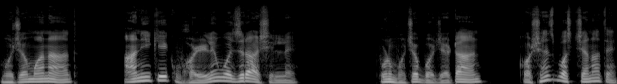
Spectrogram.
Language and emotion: Goan Konkani, sad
